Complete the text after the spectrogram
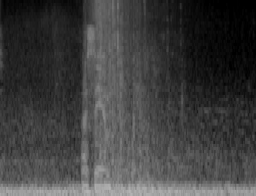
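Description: A parachute snaps open with a whoosh.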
